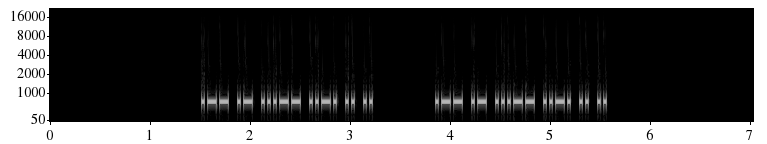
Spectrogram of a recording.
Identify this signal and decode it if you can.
Morse code, heard as a keyed tone, about 40 wpm, 700 Hz. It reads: WA3FII WA3FII
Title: USA Call Signs - 6 Characters - Repeated 2x - 40wpm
